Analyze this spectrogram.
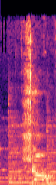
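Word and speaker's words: Seam: Sham, pronounced Sham.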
